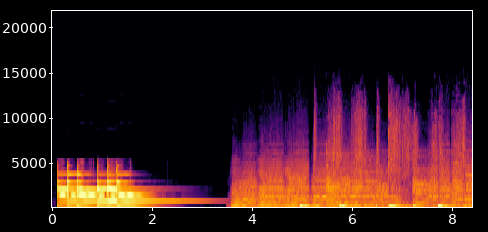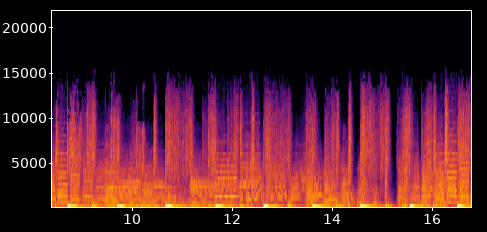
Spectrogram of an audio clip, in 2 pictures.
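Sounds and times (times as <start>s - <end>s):
bright metallic gong struck repeatedly: 0.0s - 3.5s
loud band music, an anthem: 3.5s - 16.7s.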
